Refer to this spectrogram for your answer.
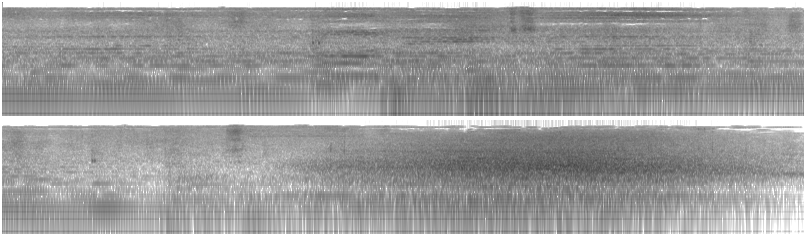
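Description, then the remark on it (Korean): A car engine hums steadily, its low rumble shifting as the vehicle slows to stop in a parking lot by the sea, then fades into a broad hiss of wind or surf by the end. “자동차를 주차장에 세우고 우리는 바다로 나갔다.”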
